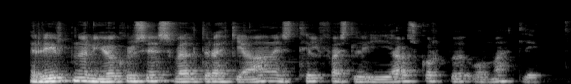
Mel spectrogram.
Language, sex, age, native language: Icelandic, male, 30-39, Icelandic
